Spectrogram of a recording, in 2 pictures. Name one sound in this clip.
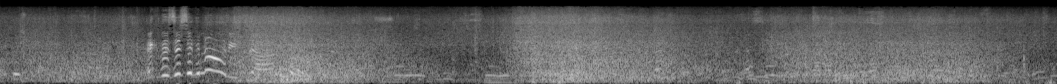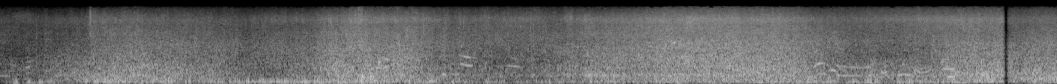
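Waves wash in and out over the sand in surges.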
